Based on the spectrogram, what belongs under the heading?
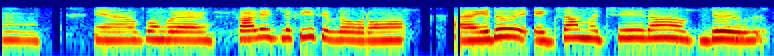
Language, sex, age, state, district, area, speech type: Tamil, female, 30-45, Tamil Nadu, Mayiladuthurai, urban, conversation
